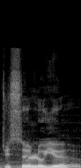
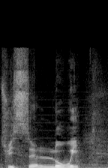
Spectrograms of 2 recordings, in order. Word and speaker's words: Tchuisseu Lowe: Tuisse Loyeux, je crois que tu la bonne prononciation. Loé. La bonne prononciation, c'est Tuisse Loé.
